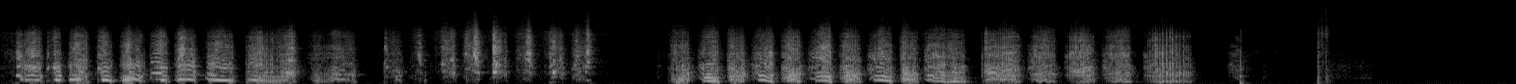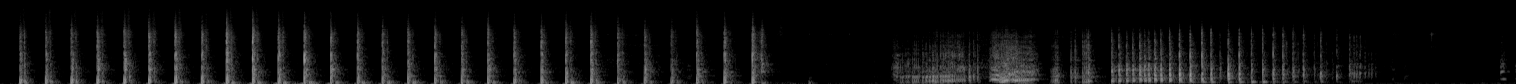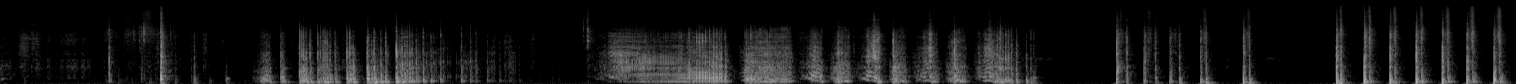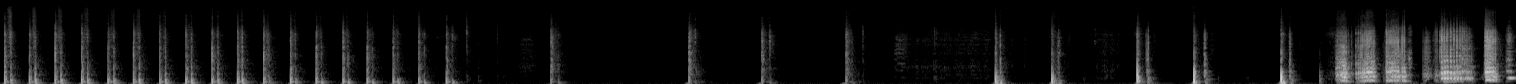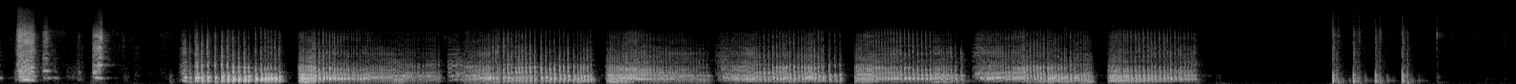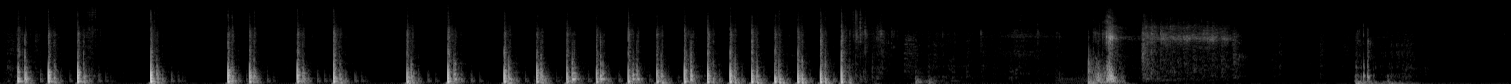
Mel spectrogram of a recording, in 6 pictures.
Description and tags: Balloon rubbing
Balloon, Bouncing, rubbing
